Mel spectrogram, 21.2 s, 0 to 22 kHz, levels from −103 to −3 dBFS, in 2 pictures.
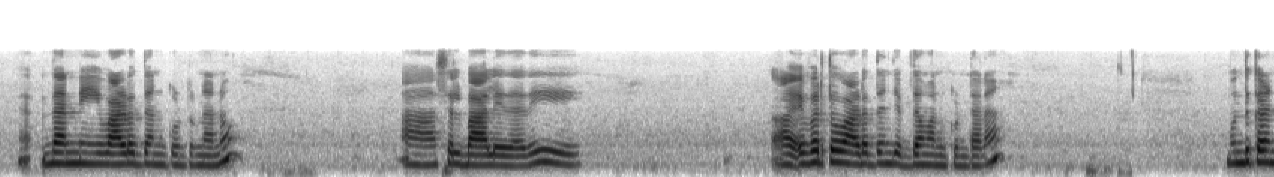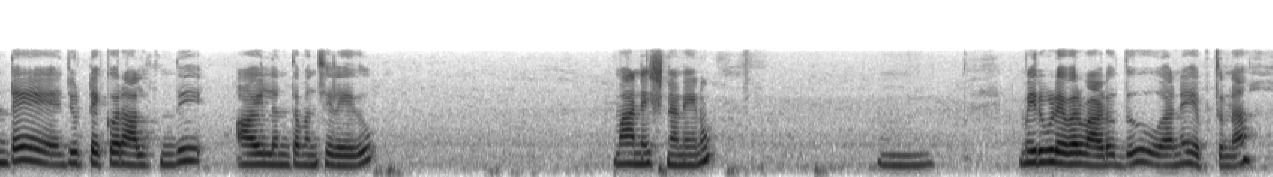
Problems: constant background noise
